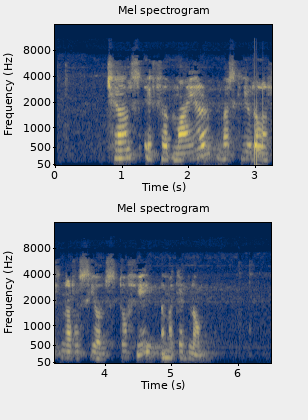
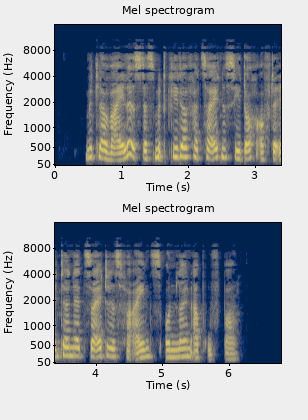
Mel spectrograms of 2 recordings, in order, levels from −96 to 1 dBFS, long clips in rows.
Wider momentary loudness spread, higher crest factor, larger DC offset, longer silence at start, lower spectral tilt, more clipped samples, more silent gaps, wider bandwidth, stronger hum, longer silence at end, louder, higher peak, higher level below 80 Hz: first, 16 LU vs 11 LU; first, 22 dB vs 16 dB; neither; first, 0.8 s vs 0.45 s; about the same, -3.5 dB/octave vs -3 dB/octave; neither; neither; second, 7.2 kHz vs 9.6 kHz; neither; first, 1.05 s vs 0.65 s; second, -22 LUFS vs -17 LUFS; about the same, -2 dBFS vs -2 dBFS; first, -62 dBFS vs -68 dBFS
